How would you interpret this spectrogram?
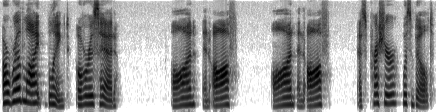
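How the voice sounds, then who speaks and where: A woman reading a science fiction audiobook as a dramatic narrator, with deliberate, suspenseful, weighted phrasing. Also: medium pitch, darkish tone, dry recording, studio quality.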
